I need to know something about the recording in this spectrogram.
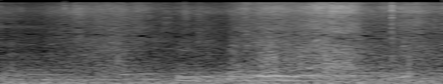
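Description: Rustling handling noise right at a phone's microphone as a hand covers and moves the phone, a scratchy rustle about a second in, with a faint voice behind it.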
